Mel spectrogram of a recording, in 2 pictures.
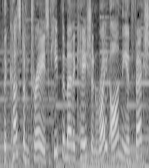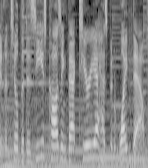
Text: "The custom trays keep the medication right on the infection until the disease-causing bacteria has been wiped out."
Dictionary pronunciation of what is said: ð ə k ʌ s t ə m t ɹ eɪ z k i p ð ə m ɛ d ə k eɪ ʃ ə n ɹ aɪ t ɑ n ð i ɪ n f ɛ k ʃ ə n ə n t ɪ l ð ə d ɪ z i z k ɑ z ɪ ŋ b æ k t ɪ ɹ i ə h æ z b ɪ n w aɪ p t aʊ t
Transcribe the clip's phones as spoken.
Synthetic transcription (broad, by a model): ð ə k ʌ s t ə m t ɹ eɪ z k i p ð ə m ɛ d ə k eɪ ʃ ə n ɹ aɪ t n ð i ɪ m f ɛ k ʃ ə n ə n t ɪ l ð ə d ɪ z i z k ɑ z ɪ ŋ b æ k t ɪ ɹ i ə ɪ z b ɪ n w aɪ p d aʊ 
